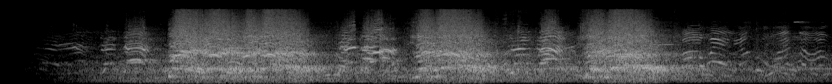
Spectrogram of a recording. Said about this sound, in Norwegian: Til krig mot Japan ropte demonstrantene entusiastisk på tirsdag. Drep de japanske hundene.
